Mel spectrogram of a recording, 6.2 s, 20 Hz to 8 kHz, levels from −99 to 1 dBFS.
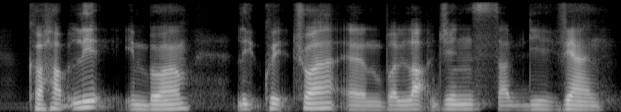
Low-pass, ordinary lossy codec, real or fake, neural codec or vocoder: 7.2 kHz; none; fake; codec, 16 kHz in and 24 kHz out, 0.9 kbps, LongCat-Audio-Codec, four codebook decoder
